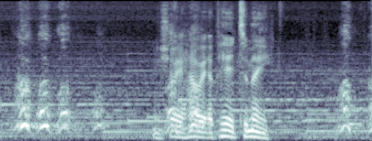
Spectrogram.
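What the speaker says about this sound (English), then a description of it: "you'll have to excuse the dogs, they're right next to the helicopters." Dogs barking and yelping near helicopters at an airport, several bursts of close barks mixed with whimpers, partly under a person talking.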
